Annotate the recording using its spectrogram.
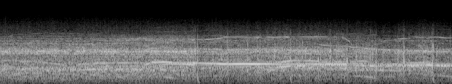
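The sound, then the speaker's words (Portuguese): A huge crowd in the Central Square of Cape Town roars and cheers without pause as Nelson Mandela greets it with his first words. It is a dense, loud wash of voices with whoops and shrill whistles rising above it and scattered clapping. “E é a euforia na Cidade do Cabo.”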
